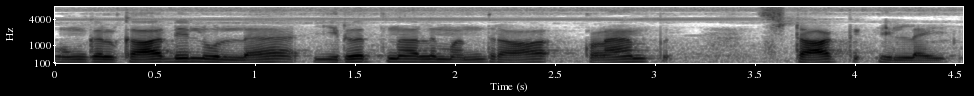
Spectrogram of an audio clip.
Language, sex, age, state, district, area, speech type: Tamil, male, 18-30, Tamil Nadu, Nagapattinam, urban, read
